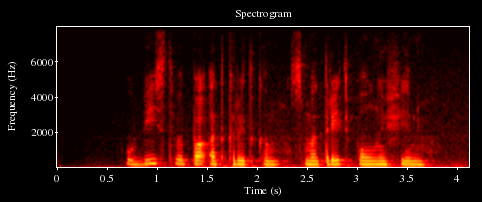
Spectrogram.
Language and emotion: Russian, neutral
